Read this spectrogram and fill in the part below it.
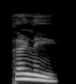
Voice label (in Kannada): "ಧೂಳಿ", Kannada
